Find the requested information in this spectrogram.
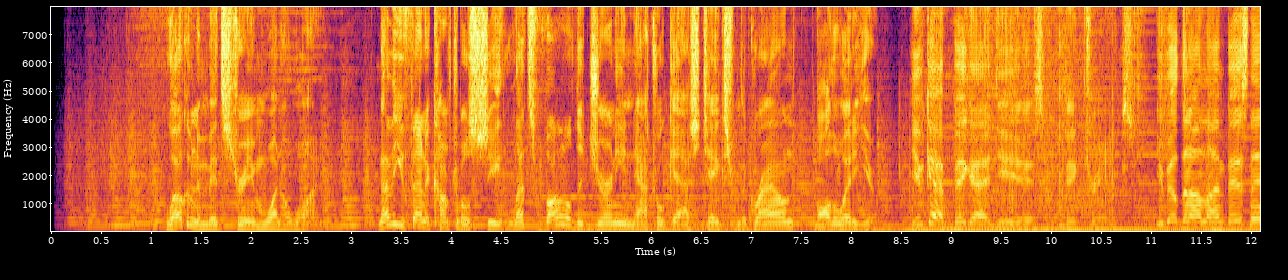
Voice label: Corporate Narration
